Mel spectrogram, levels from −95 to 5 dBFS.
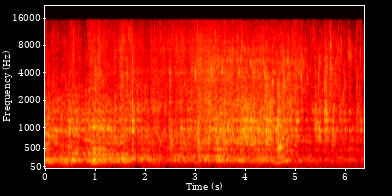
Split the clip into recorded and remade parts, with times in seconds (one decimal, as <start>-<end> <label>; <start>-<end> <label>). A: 0.0-1.7 recorded; 1.7-3.3 remade; 3.3-6.4 recorded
